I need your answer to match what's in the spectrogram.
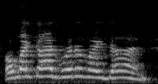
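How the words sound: It sounds anxious and worried.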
